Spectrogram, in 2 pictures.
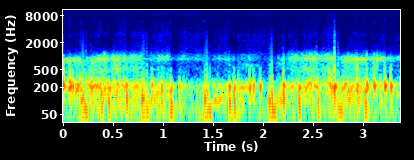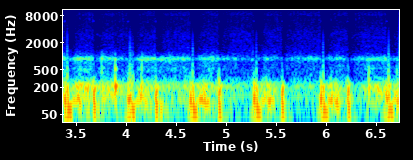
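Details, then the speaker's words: Heartbeat heard through a stethoscope on the presenter's chest while playing a frightening horror game: muffled low thumps under heavy rustling, rumbling contact noise and a steady hum. "So I'm going to be plugging in the stethoscope in a little bit, and from then on you're gonna listen to my heartbeat whilst I'm playing this horrible horror game, Slender, 8 pages."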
